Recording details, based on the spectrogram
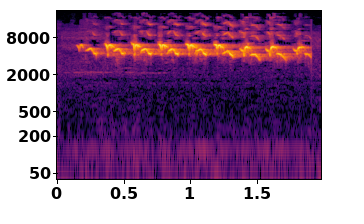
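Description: Yellow-rumped Warbler of the Myrtle form: a slow, high warble of about a dozen separate, full notes over two seconds, dropping slightly at the end.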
